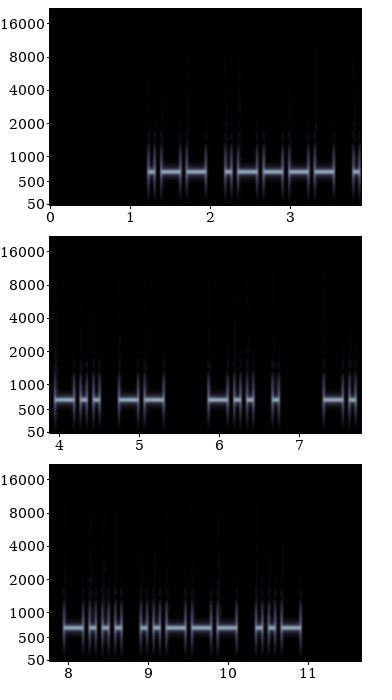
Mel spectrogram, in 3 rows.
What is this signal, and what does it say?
Morse code, heard as a keyed tone, about 15 wpm, 700 Hz. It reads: W1LM DE NB2U
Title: USA Callsign DE Callsign - 4 Characters - 15wpm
